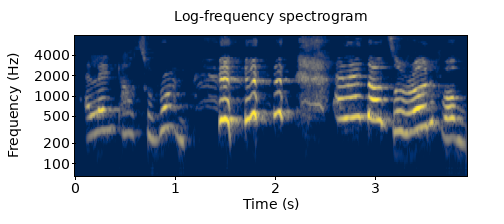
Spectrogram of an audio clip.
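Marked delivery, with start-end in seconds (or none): 1.4-2.6 high, crying laugh. Real, not acted. Laughing at own story.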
